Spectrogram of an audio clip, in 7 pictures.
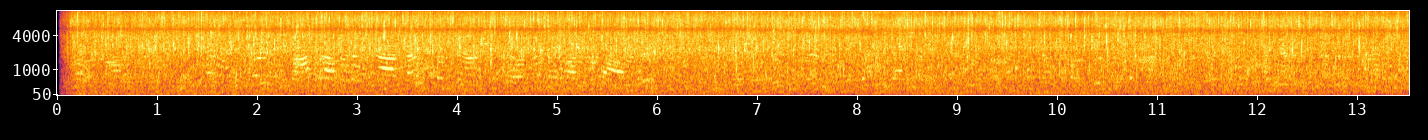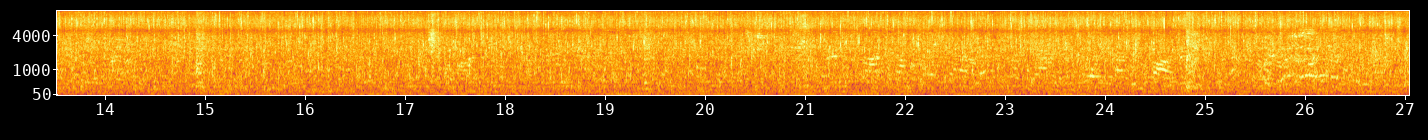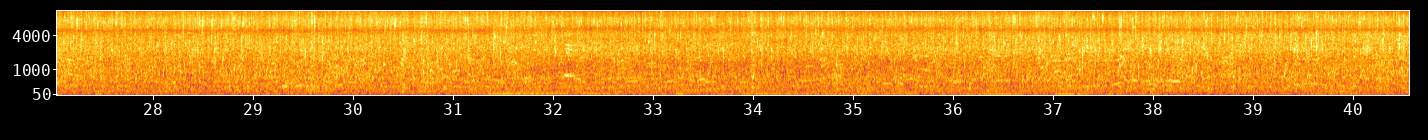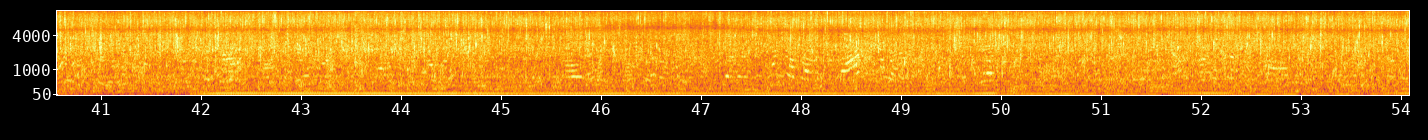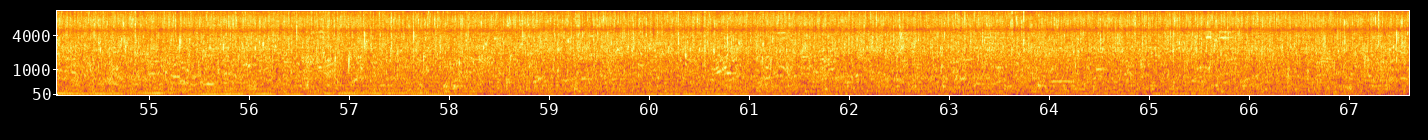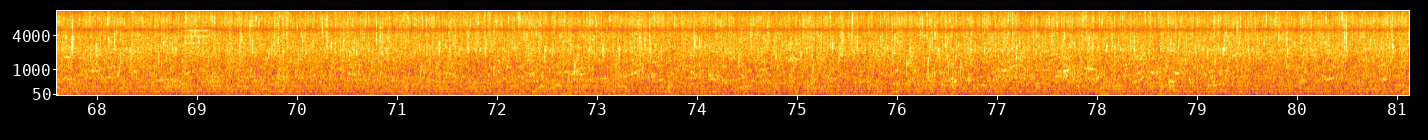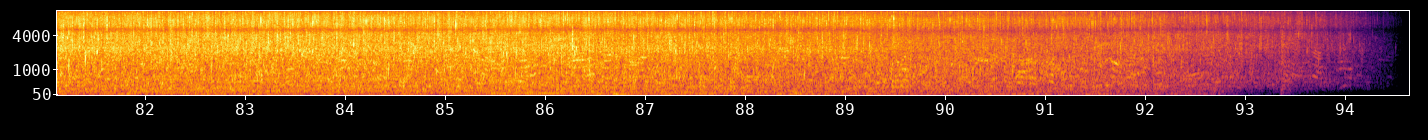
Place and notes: Rüttenscheid, Essen, Deutschland - essen, rüttenscheider markt, old market fountain
Am Rüttenscheider Markt. Der Klang des alten, wieder restaurierten Marktbrunnens
At the market place. The sound of the old, now renovated market fountain.
Projekt - Stadtklang//: Hörorte - topographic field recordings and social ambiences
Essen, Germany, 26 April, 13:30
